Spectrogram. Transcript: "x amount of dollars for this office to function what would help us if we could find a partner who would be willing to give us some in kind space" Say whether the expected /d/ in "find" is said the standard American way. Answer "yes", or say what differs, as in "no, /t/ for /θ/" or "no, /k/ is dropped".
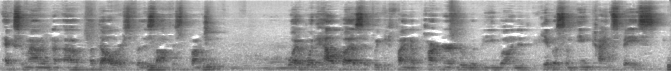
yes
